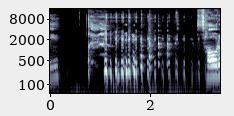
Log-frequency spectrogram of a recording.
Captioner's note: laughs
